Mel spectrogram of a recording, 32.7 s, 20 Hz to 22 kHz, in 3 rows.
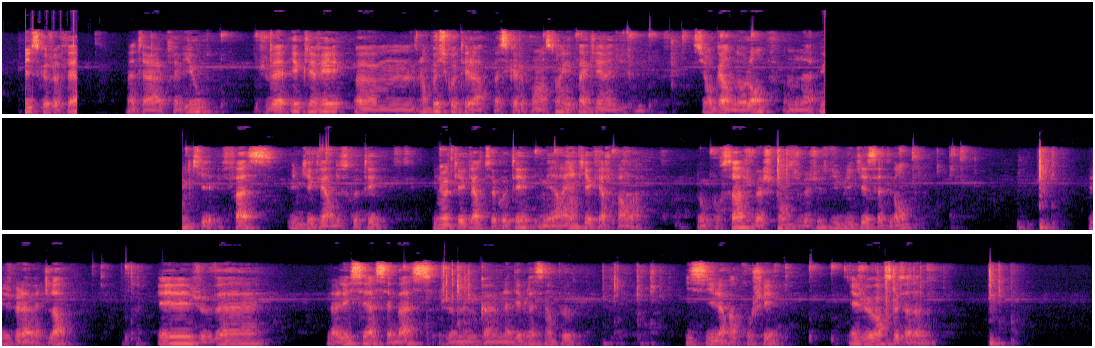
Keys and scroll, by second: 18.6 KP_7, 21.3 shift+d, 26.3 KP_7, 27.8 g, 30.6 KP_0, 31.6 z.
